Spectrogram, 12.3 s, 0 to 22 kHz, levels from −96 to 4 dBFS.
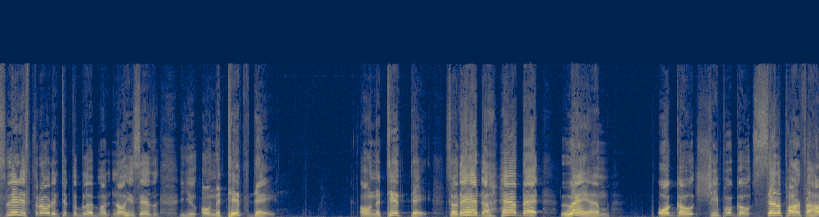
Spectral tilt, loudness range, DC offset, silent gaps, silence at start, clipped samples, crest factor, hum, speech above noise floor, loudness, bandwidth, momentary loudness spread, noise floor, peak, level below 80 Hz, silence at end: -4 dB/octave; 6 LU; under 0.1%; none; 0 s; under 0.1%; 18 dB; none; 48 dB; -20 LUFS; 16 kHz; 13 LU; -68 dBFS; -2 dBFS; -64 dBFS; 0 s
